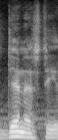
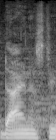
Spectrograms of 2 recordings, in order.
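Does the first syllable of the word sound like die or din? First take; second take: din; die. First: The first syllable sounds like din. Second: The first syllable sounds like die. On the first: "that would be D I N" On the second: "since there's a Y, you know, die"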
